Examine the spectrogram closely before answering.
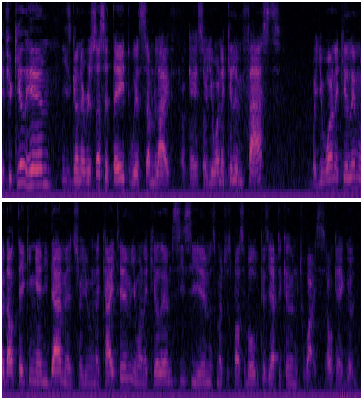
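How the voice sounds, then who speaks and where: The man talks at a moderate pace, his loudness rising and falling in big swings. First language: not English. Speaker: gaming video creator. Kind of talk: tutorial. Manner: halting, many fillers and repeats.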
